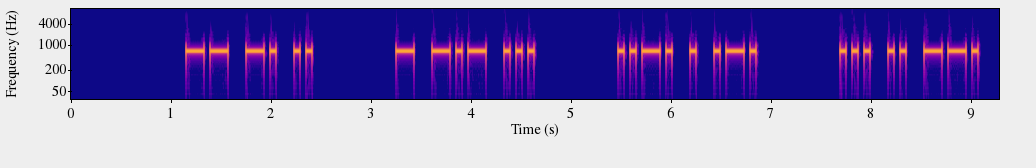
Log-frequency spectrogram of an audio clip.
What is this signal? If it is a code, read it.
Morse code, heard as a keyed tone, about 20 wpm, 700 Hz. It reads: MNI TKS FER SIG
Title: Common QSO Phrases - 2x Word-Spacing - 20wpm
